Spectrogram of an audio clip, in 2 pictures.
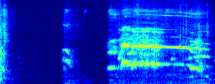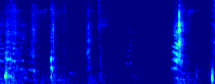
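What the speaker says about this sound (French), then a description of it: "Yeah, fighter rooster." A fighting rooster crows once, loud and close, a drawn-out call with a few short clucks and noises around it and brief voices before and after.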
